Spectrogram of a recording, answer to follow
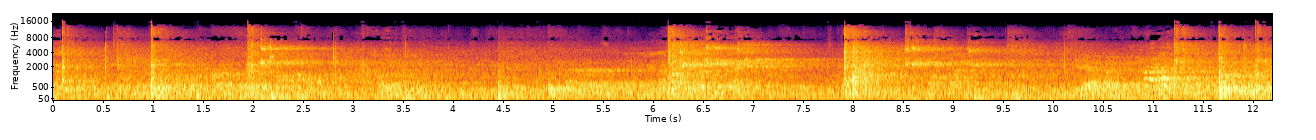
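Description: Badminton rackets striking a shuttlecock: sharp cracks at irregular intervals, echoing around a large sports hall, with brief high squeaks from court shoes. The hits bunch up near the start and again near the end, with a lull in between.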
